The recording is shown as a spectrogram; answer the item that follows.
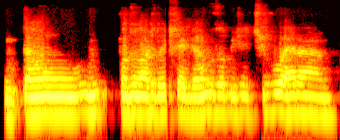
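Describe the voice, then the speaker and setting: A man's voice: medium pitch, completely flat delivery, moderate pace, warm tone, highs cut off. Young man, mid-range voice, hesitant, many restarts, casual interview. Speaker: podcast guest.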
